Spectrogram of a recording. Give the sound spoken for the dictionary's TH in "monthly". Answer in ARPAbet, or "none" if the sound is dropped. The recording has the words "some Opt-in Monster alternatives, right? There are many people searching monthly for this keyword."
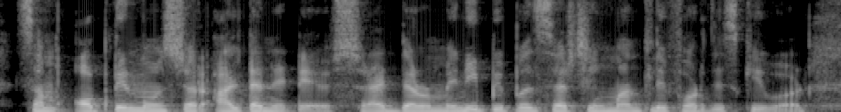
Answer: T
